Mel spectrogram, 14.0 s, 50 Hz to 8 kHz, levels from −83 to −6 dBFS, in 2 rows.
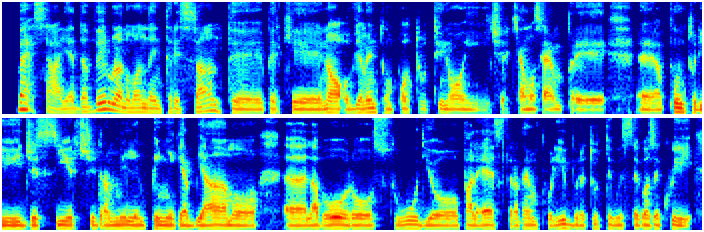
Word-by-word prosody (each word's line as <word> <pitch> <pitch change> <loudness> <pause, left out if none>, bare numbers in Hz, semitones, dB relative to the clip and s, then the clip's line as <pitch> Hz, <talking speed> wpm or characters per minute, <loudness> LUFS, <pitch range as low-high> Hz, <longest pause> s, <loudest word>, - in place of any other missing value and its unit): Beh, 180 -1 +3
sai, 95 +1 -5
è 100 - -4
davvero 140 - +1
una 140 -4 +4
domanda 110 -1 -1
interessante 100 -2 -3
perché, 90 -2 -1
no, 95 +1 +3
ovviamente, 100 +3 0
un 90 - -5
po' 100 -2 -4
tutti 95 +1 -9
noi 90 -3 -2
cerchiamo 90 +1 -3
sempre, 85 -1 -1 0.3
ehm, 85 -1 0
appunto, 105 +6 +2
di 90 0 +3
gestirci 95 +2 0
tra 90 0 0
1.000 95 +1 +2
impegni 95 0 +1
che 90 - +2
abbiamo, 90 -1 +3 0.3
ehm, 85 0 +3
lavoro, 90 0 +3
studio, 90 -1 -1
palestra, 90 0 0
tempo 90 -1 -3
libero 90 -1 0
e - - -11
tutte 105 -3 -6
queste 90 0 -2
cose 90 -1 0
qui. 90 -4 -1
90 Hz, 155 wpm, -23 LUFS, 90-100 Hz, 0.3 s, una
